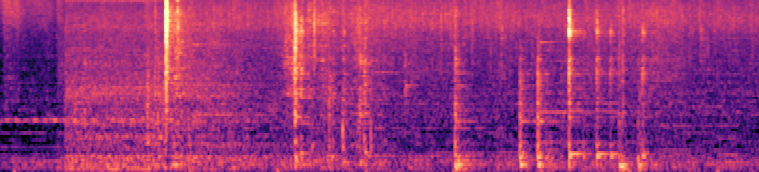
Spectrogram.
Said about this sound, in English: I will continue frying them until they are nice and crispy on the outside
